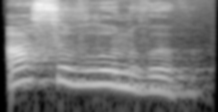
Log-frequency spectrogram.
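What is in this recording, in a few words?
"асыв-лунвыв", Komi, female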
